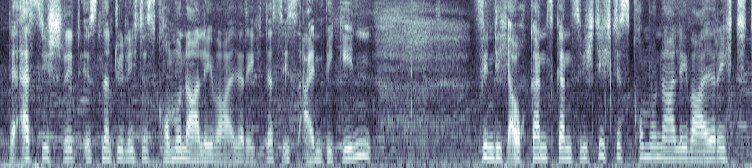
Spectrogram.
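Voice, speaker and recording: A woman from a union migration committee, speaking emphatically in an interview clip and pausing to search for words. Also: fairly low pitch, warm tone.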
